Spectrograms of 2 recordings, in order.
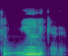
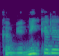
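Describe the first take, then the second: First: The stress is on the second syllable. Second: The stress is on the third syllable. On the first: The speaker calls it right. "Stress goes on the second syllable" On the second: The speaker calls it wrong. "not on the third syllable, like many people might say"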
